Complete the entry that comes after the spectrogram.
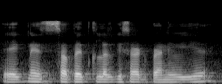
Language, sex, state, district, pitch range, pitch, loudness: Hindi, male, Uttar Pradesh, Shamli, 115-125 Hz, 120 Hz, -19 LUFS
